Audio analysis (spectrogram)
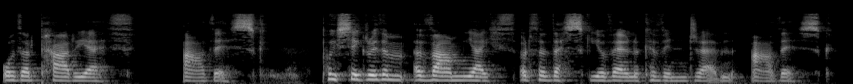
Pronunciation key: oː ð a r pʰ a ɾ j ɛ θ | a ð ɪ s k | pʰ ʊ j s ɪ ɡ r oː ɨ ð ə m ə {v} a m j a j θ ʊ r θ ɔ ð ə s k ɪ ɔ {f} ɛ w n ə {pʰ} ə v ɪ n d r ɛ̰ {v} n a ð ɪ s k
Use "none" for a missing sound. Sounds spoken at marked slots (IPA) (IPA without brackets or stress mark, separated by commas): v, v, kʰ, v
